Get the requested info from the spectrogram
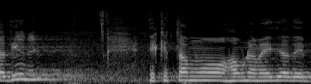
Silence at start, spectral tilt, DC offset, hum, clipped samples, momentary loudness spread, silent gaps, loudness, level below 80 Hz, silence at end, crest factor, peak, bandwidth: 0 s; -7 dB/octave; under 0.1%; none; under 0.1%; 15 LU; none; -27 LUFS; -58 dBFS; 0 s; 16 dB; -12 dBFS; 19 kHz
